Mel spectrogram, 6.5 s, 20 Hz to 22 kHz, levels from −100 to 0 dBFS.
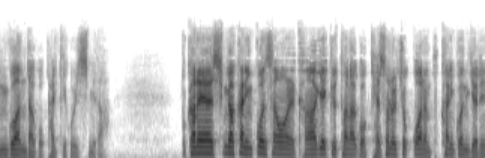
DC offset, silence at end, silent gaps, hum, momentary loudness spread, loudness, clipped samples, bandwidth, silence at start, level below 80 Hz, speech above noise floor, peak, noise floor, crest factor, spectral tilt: under 0.1%; 0 s; none; none; 18 LU; -25 LUFS; under 0.1%; 11 kHz; 0 s; -62 dBFS; 43 dB; -6 dBFS; -69 dBFS; 22 dB; -4.5 dB/octave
